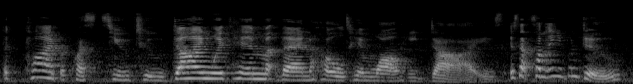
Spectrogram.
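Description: A woman voicing a brisk, controlled female supervisor in a live story reading, businesslike and coolly matter-of-fact. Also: mid-range voice, big pitch swings. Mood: businesslike briefing. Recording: roomy live venue, background noise.

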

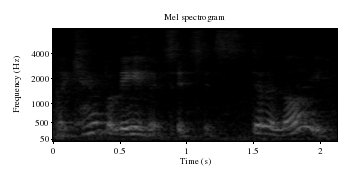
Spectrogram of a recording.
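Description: A frightened young man as acted by a male storyteller, squeamish and agitated, stammering as he pleads. The pitch jumps above the reader's usual, and the room rings around the voice. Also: big pitch swings, normal speed, dark tone, distant mic. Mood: shaken, weak. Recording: roomy, echoing sound.

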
